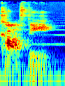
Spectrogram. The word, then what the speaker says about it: Ko-fi: It is pronounced coffee. – What? This? It's spelled K-O-F-I.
